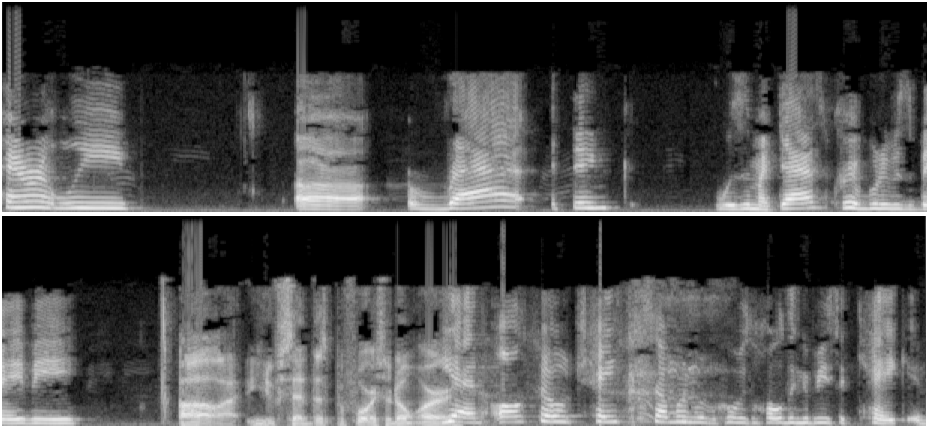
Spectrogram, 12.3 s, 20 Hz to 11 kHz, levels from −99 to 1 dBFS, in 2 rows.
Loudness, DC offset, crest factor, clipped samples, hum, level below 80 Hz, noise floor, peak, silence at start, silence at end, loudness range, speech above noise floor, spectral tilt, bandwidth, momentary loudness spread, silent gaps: -14 LUFS; under 0.1%; 14 dB; under 0.1%; none; -50 dBFS; -49 dBFS; 0 dBFS; 0 s; 0 s; 1 LU; 35 dB; -4.5 dB/octave; 11 kHz; 9 LU; none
